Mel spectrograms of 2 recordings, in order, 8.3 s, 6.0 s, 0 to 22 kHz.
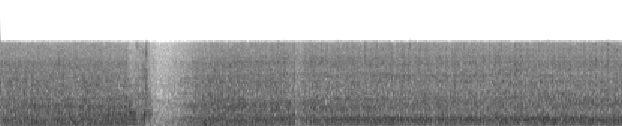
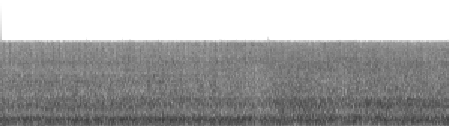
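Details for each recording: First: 1993 Jeep Grand Cherokee idling after exhaust manifold replacement: light, uneven puffing tick over a rough exhaust note; much quieter than before but the header is also cracked and still leaking, bolts to be tightened. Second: 1993 Jeep Grand Cherokee after exhaust manifold replacement, with new power steering pump and radiator: steady, even idle with a smooth low rumble and no sharp ticking or puffing; the exhaust leak is much reduced and the engine sounds healthy.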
